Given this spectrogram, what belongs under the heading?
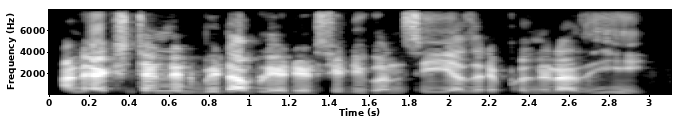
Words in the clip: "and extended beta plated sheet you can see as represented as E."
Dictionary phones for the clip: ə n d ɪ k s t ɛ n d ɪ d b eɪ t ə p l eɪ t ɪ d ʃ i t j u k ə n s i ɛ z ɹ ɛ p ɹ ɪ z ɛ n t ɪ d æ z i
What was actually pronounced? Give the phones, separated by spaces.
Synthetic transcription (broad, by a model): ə n d ɪ k s t ɛ n d ɪ d b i t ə p l eɪ t ɪ d s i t j u k ə n s i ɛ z ɹ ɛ p ɹ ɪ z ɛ n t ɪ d æ z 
